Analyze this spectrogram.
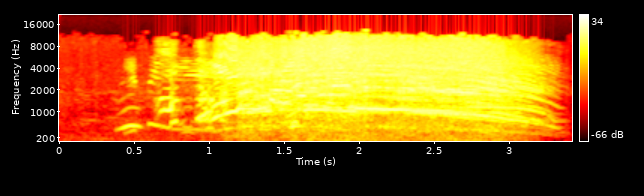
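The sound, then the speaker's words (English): A group of children lets out a loud, sustained cheer for Clare, high excited voices rising together into a roar for a few seconds after a short initial shout, then cutting off. “Will you give one cheer for Claire?”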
